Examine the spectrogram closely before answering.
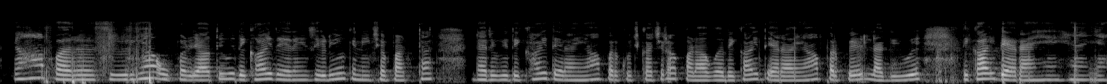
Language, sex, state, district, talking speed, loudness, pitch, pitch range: Hindi, female, Chhattisgarh, Balrampur, 210 wpm, -26 LUFS, 215 Hz, 205-235 Hz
